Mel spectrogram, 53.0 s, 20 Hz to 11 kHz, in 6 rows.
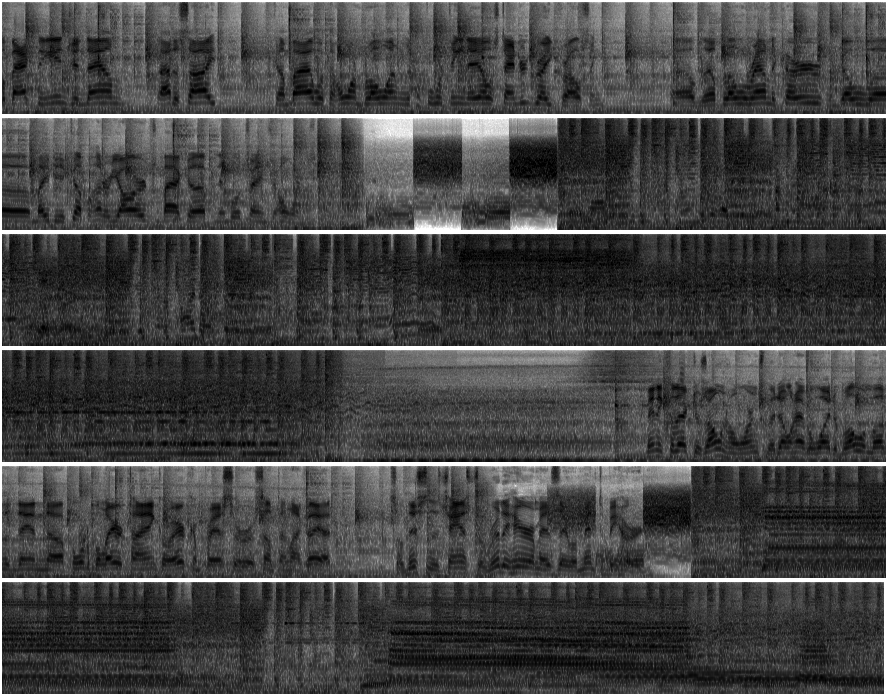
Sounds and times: Speech: 0:00.0 - 0:06.0, 0:06.7 - 0:12.0, 0:19.1 - 0:20.3, 0:32.9 - 0:41.8
Music: 0:00.0 - 0:53.0
Outside, urban or manmade: 0:00.0 - 0:53.0.

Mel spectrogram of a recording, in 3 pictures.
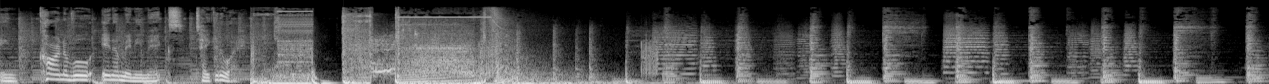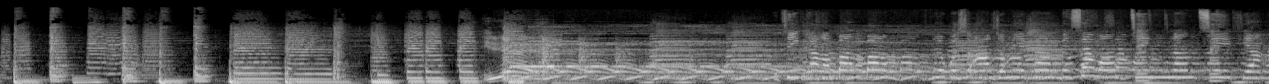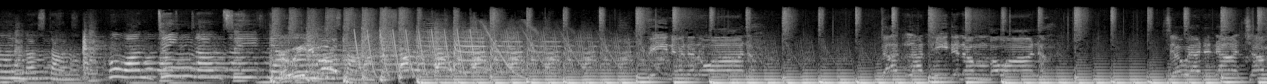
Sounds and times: Music: 0:00.0 - 0:38.0.

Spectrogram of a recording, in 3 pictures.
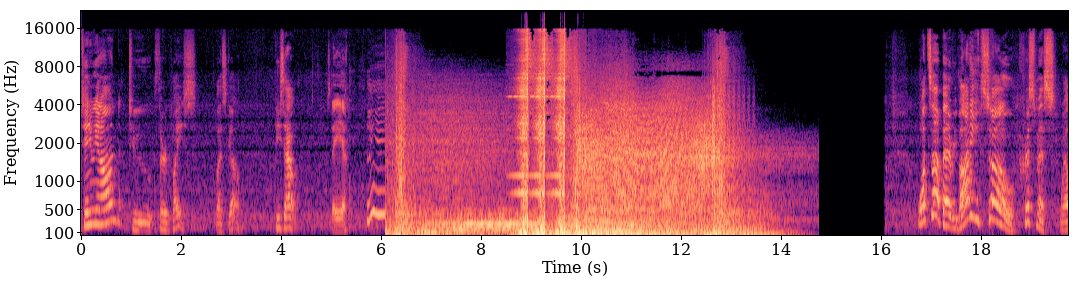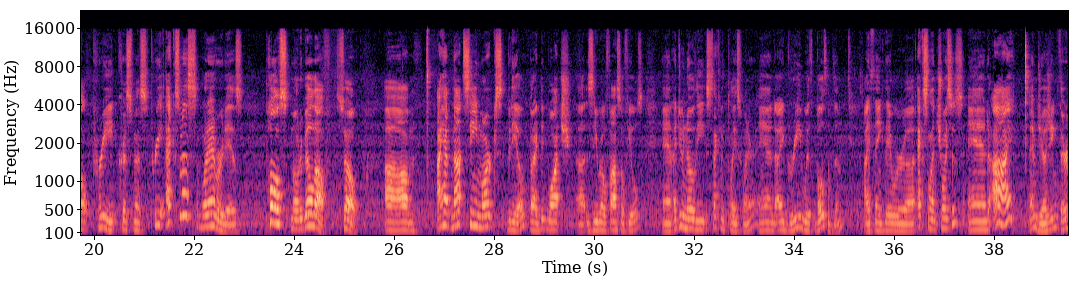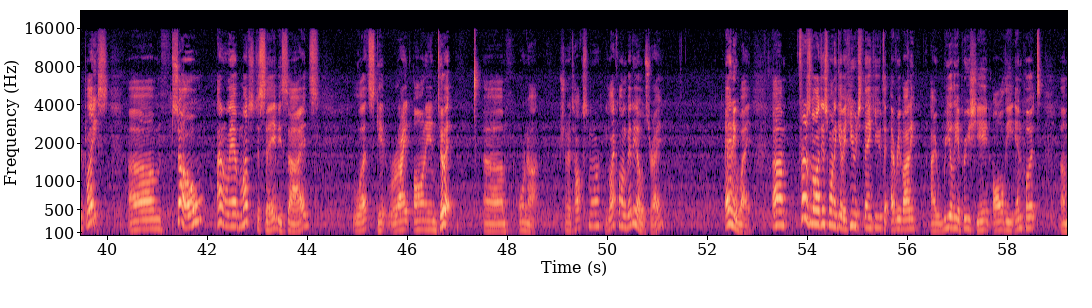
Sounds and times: Speech: 0:00.0 - 0:03.2, 0:03.9 - 0:06.1, 0:16.7 - 0:44.3, 0:44.9 - 0:51.2, 0:52.3 - 0:59.2
Thump, thud: 0:06.1 - 0:07.7, 0:12.3 - 0:13.6
Boom: 0:06.1 - 0:14.8.

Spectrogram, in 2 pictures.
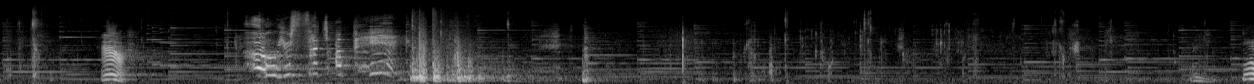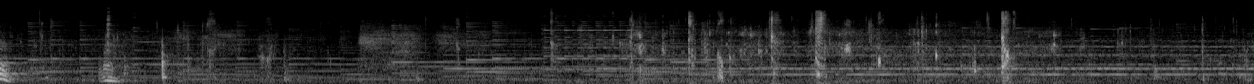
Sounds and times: Music: 0:00.0 - 0:25.0.

